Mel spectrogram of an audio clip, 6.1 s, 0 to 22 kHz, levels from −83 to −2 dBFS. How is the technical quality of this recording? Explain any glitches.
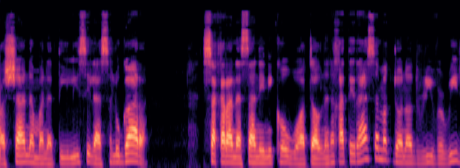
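No glitches can be heard.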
